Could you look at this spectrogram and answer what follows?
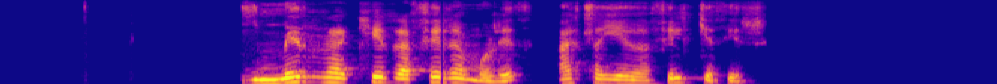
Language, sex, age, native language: Icelandic, male, 50-59, Icelandic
